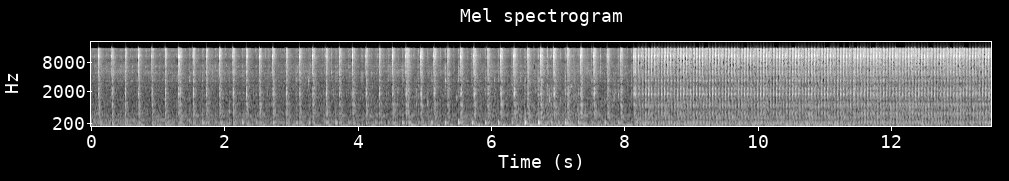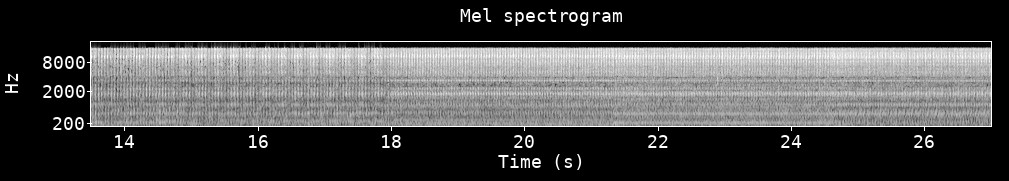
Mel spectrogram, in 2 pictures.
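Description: An ASNU injector flow bench firing eight uncapped fuel injectors in a dynamic test: a rapid, even clicking of about five pulses a second as the injectors spray. About eight seconds in it changes abruptly to a continuous spray hiss with a steady hum.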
